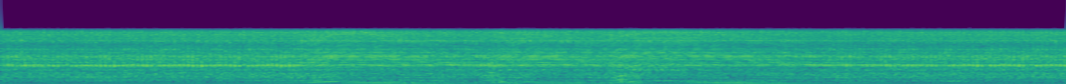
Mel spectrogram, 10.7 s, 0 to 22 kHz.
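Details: Lexus IS300 at idle, engine bay; even idle hum topped by a steady high whir and hiss; abnormal engine bay noise, cause unknown.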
